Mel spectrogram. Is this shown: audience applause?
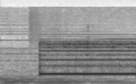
no

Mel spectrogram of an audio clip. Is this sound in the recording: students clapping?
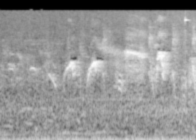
no

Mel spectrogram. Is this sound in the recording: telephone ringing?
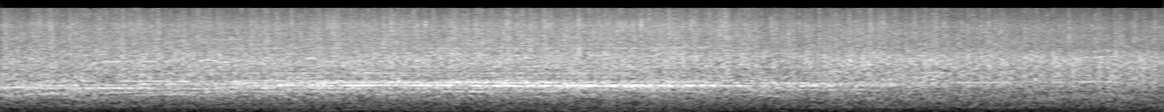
no

